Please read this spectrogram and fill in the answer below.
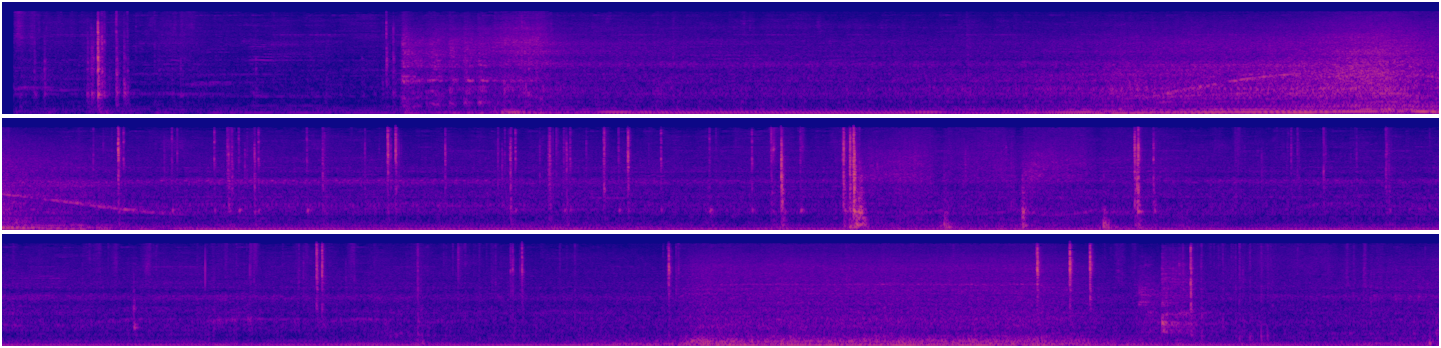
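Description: Mercedes-Benz ML's engine starting about three seconds in, then idling, with one rev that rises and falls about ten seconds in. A few sharp clicks follow, and the sound gets louder near the end.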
